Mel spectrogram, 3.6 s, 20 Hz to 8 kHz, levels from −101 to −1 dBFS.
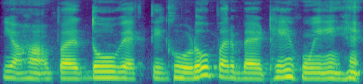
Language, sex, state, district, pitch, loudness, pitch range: Hindi, female, Haryana, Charkhi Dadri, 165 Hz, -15 LUFS, 155-175 Hz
